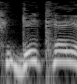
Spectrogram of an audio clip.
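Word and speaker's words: dike: D K is the pronounced DK.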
